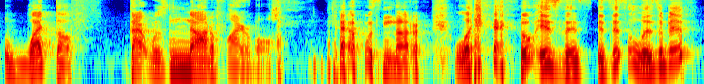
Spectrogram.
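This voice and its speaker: Male reaction host, casual and profane, pitch leaps all over. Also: big pitch swings, a little slow, slight background noise. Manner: laughs often and swears freely.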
